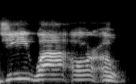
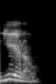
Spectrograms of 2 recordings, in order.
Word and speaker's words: gyro: pronounce it and it said you know and it's spelled g-y-r-o and I call it a gyro but it's a euro oh you're very welcome Elgin very welcome but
